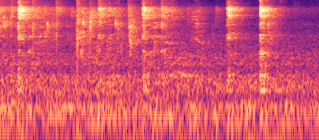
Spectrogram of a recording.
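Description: A spoon stirs bay leaves and cumin seeds in hot oil in a pan, giving repeated scraping clinks in an irregular rhythm over a steady faint sizzle, close and fairly loud.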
